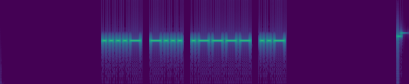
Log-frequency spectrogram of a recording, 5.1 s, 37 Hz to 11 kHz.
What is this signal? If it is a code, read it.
Morse code, heard as a keyed tone, about 28 wpm, 700 Hz. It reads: 4B1U
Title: Four Challenging Letter-Number Combinations 28wpm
